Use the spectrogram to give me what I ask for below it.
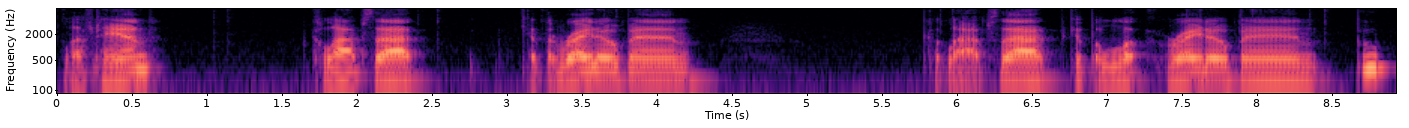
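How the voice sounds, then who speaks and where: A man presenting a live 3D animation tutorial, with a slight vocal fry and frequent throat clearing, narrating each click and step as he works. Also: medium pitch, fairly even intonation, slow pace, pauses often. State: keeps clearing his throat. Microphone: mic with problems on a livestream.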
